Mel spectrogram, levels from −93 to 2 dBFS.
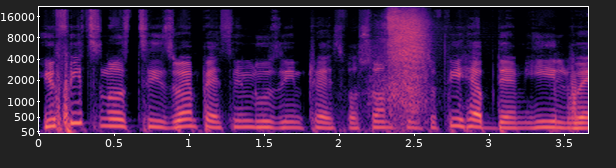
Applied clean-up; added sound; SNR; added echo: none; Fireworks; 2 dB; none.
